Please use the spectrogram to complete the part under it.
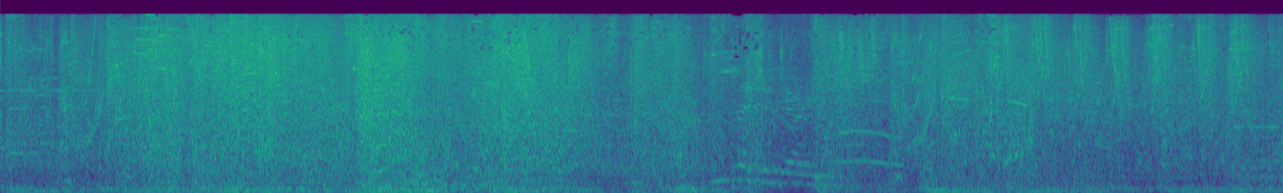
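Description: Spell effects and attacks burst and crackle in a fast video game fight.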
